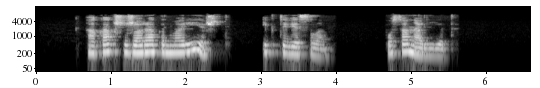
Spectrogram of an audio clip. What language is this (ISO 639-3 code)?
chm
